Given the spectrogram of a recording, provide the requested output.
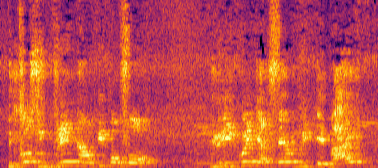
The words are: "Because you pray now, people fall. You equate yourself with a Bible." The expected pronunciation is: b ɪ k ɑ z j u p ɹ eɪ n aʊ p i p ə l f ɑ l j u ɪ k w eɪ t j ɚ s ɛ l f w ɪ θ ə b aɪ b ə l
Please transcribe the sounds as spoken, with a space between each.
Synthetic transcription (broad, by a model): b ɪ k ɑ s j u b ɹ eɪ n aʊ p i p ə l f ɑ j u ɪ k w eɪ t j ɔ s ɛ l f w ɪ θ ə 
